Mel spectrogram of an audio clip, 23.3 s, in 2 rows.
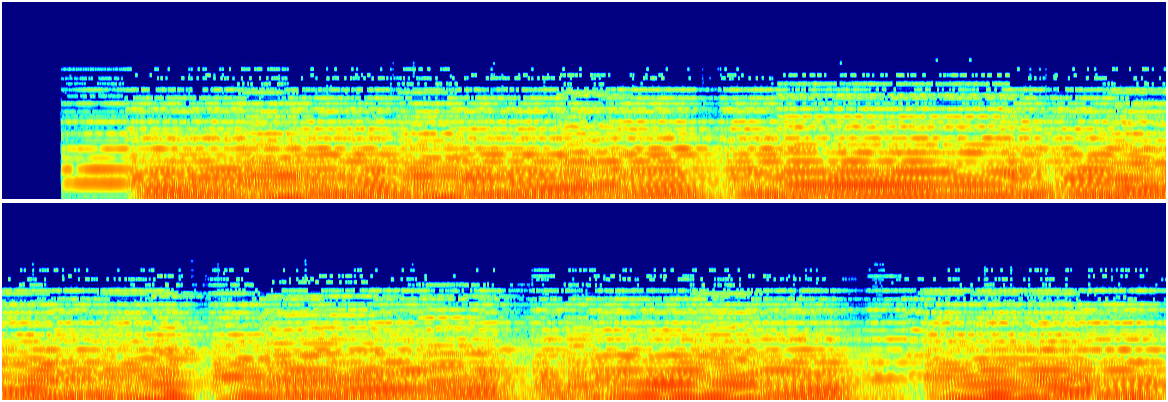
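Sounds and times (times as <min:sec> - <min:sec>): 
pipe organ backing for churches: 0:00.6 - 0:23.2.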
